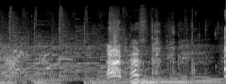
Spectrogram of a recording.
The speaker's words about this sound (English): Down, girl. Did I mention I have a dog named Suki? She's a Malamute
